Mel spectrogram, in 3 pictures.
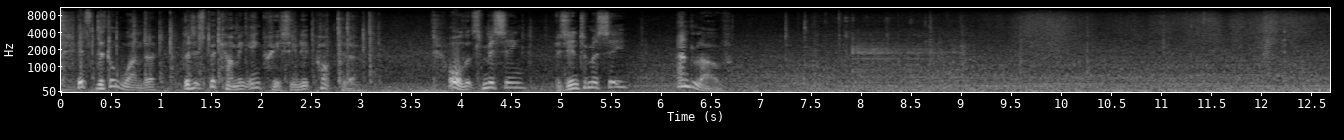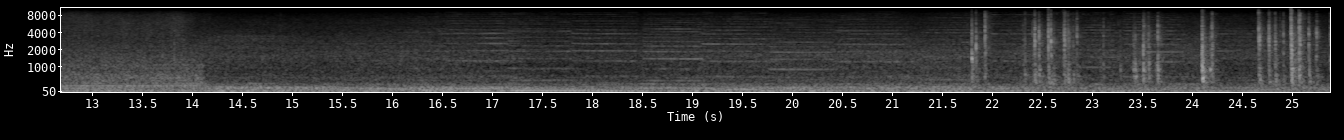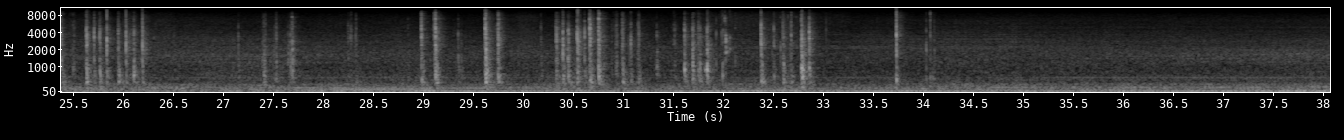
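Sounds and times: typing on a computer keyboard: 0:00.0 - 0:03.2, 0:21.8 - 0:26.3, 0:27.2 - 0:33.0
low steady hum: 0:00.0 - 0:38.0.

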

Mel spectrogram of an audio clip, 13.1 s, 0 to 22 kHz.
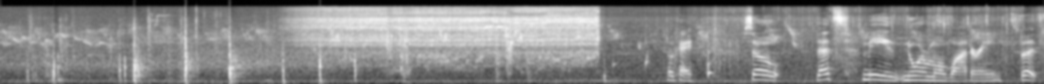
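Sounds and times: hose wand spraying water: 0:03.5 - 0:07.6, 0:11.0 - 0:13.0.

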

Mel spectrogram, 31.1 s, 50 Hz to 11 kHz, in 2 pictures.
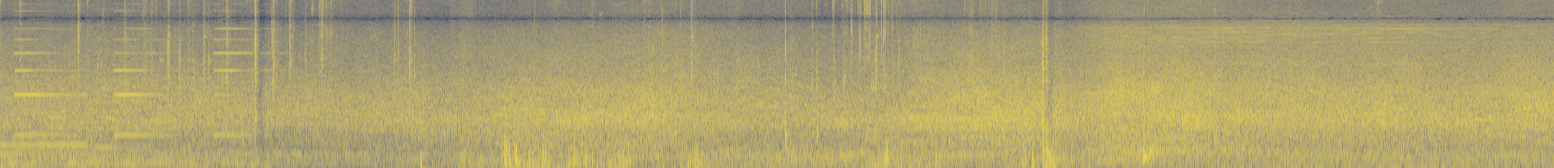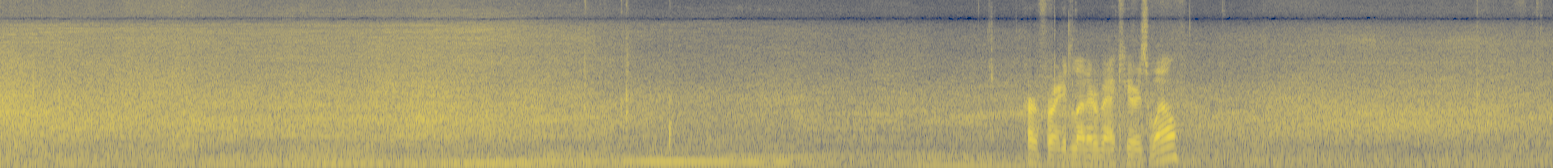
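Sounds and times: low steady engine hum: 0:00.0 - 0:03.5
road traffic passing: 0:00.0 - 0:31.0.

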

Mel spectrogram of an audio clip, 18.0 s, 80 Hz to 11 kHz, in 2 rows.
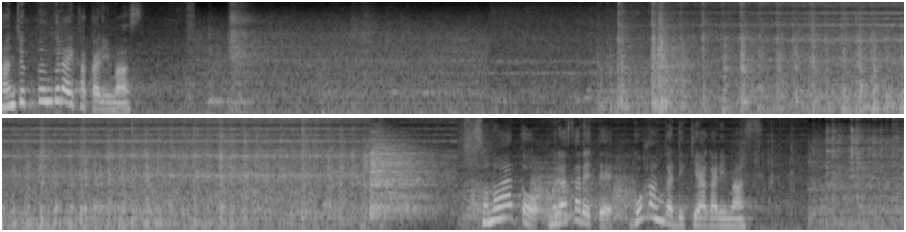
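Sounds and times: pots rattling on roller conveyor: 0:05.9 - 0:18.0.

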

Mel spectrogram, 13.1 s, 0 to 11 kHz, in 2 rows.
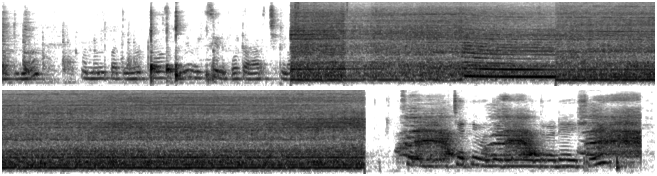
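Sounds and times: mixer grinder motor whine: 0:02.9 - 0:10.2.

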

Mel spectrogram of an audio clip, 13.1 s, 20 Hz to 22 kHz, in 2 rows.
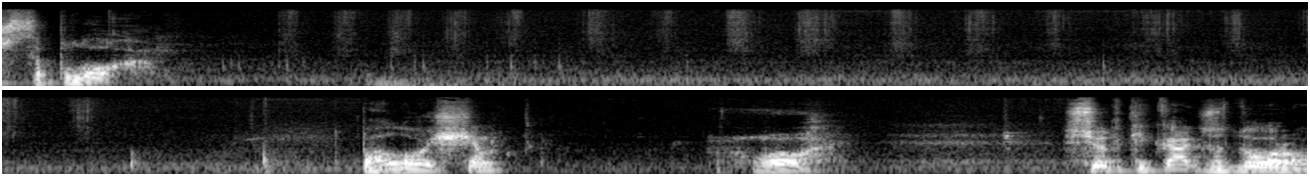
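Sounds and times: razor rasping through stubble: 0:01.3 - 0:07.2.

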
